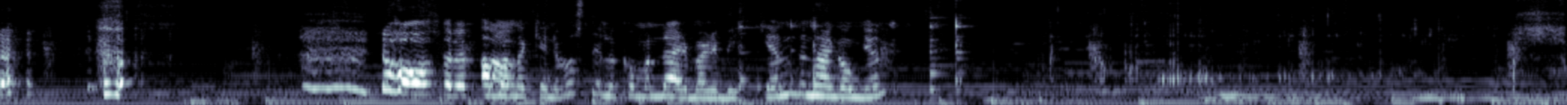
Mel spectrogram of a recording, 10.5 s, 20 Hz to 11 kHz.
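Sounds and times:
speech: 2.4s - 6.1s
liquid dripping and trickling: 7.0s - 10.4s.

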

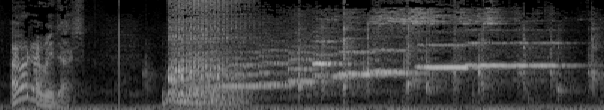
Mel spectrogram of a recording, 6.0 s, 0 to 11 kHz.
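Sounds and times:
speech: 0.1s - 0.9s, 1.6s - 2.3s
flute playing: 2.0s - 6.0s.

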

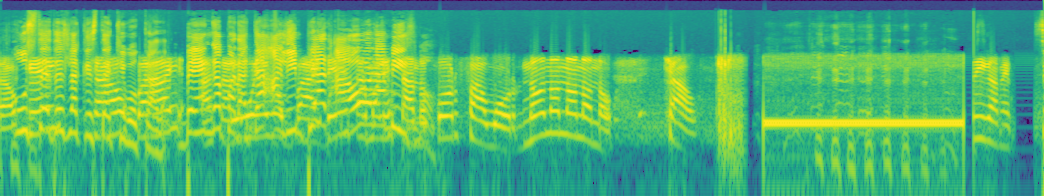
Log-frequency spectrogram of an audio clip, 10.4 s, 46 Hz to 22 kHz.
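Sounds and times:
speech: 0.1s - 7.4s, 9.7s - 10.4s
telephone dial tone after hang-up: 7.6s - 9.7s
laughter: 8.1s - 8.9s.

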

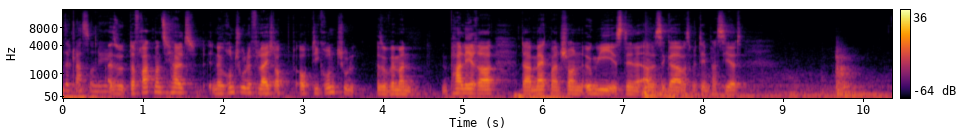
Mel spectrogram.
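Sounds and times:
speech: 0.0s - 8.7s
dull knock: 5.6s - 6.4s, 7.1s - 10.3s.

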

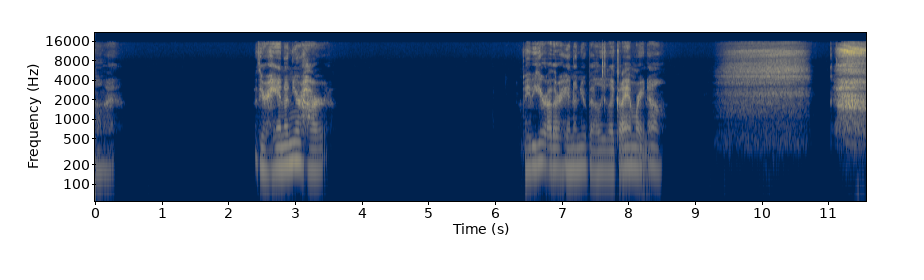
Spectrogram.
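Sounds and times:
speech: 2.4s - 3.6s, 6.4s - 8.6s
deep breath: 9.2s - 11.5s.

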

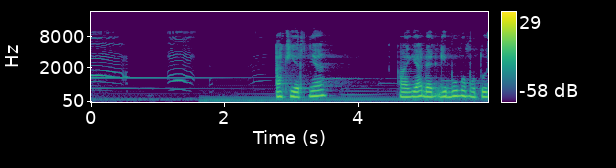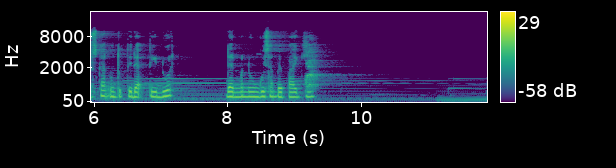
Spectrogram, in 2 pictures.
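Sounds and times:
baby crying: 0.0s - 0.6s, 1.2s - 1.6s, 9.2s - 9.5s
speech: 2.8s - 3.6s, 4.6s - 7.3s, 8.0s - 9.4s.

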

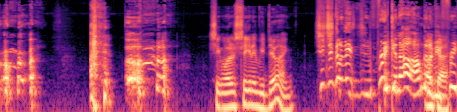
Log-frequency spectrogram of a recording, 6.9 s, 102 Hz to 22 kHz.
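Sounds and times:
person imitating coughing: 0.0s - 0.7s, 1.4s - 2.7s
speech: 3.2s - 6.8s.

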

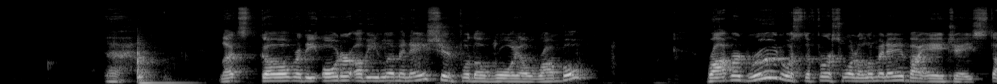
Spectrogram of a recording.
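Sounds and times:
speech: 1.0s - 1.5s, 2.2s - 5.9s, 7.1s - 9.9s
dull knock of a cup set down: 1.4s - 2.0s.

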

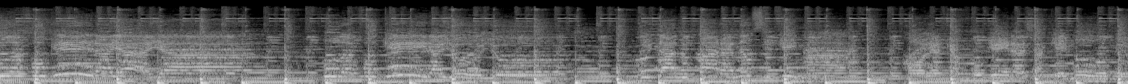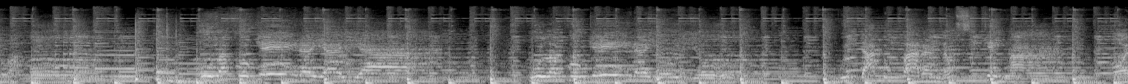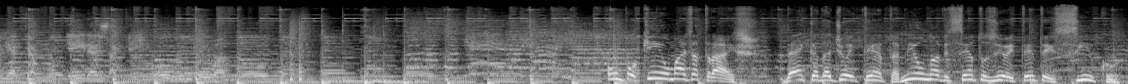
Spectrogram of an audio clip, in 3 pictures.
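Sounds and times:
lively children's festa junina song with bouncy dance rhythm: 0.0s - 33.8s
speech: 28.8s - 33.8s.

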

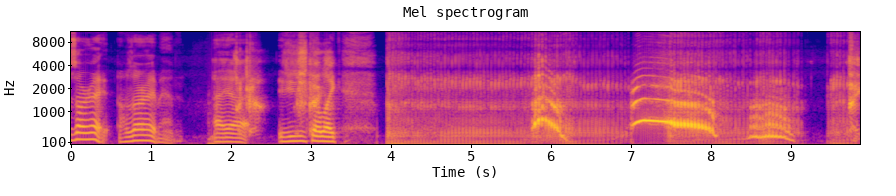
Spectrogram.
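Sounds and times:
speech: 0.0s - 4.5s
low buzzing vocal drone imitating a didgeridoo: 4.0s - 9.8s
voice making warbling bird-like whoops and yelps: 5.8s - 6.4s, 7.0s - 9.2s.

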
